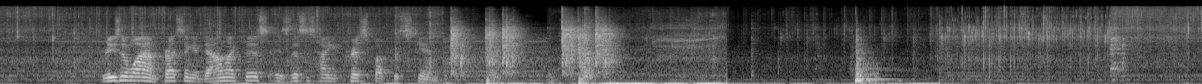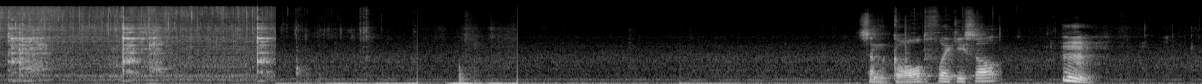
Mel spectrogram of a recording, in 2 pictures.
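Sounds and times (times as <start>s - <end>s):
fish sizzling in butter: 0.0s - 4.4s, 6.8s - 14.8s.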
